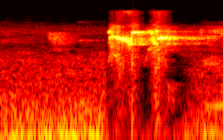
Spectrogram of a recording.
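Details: Javan myna during a coffee break, uttering a short double rasping squawk, loud and hissy, lasting under half a second against faint background hum.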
